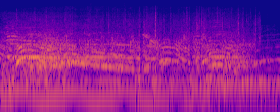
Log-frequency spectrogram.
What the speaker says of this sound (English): Crowd went wild.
